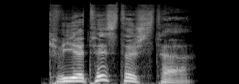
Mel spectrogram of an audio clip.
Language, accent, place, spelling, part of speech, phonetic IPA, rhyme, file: German, Germany, Berlin, quietistischster, adjective, [kvieˈtɪstɪʃstɐ], -ɪstɪʃstɐ, De-quietistischster.ogg
- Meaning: inflection of quietistisch: 1. strong/mixed nominative masculine singular superlative degree 2. strong genitive/dative feminine singular superlative degree 3. strong genitive plural superlative degree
